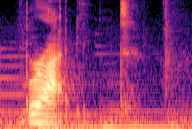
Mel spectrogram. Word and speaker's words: bright: Bright, B-R-I-G-H-T, bright, G-H 不发音哦，所以 bright, 明亮的， red, 红色。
